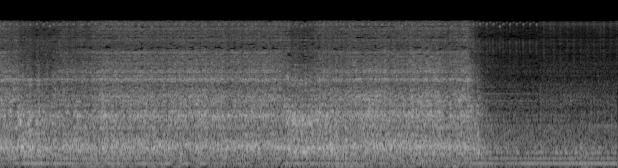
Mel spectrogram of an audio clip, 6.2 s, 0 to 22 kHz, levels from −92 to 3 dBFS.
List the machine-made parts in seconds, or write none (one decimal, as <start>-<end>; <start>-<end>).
5.4-6.2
